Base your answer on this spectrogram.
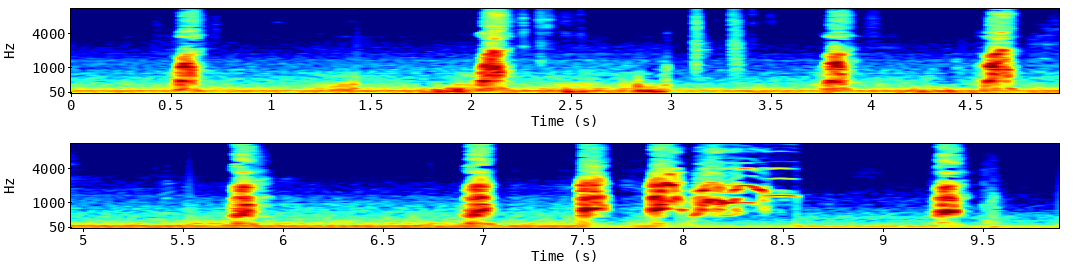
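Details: Shiba Inu barking at mountain goats by Bow Lake in Banff National Park, Alberta, Canada. Sharp, high, yappy barks are repeated roughly every second, about a dozen in all, with a low hum running underneath.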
